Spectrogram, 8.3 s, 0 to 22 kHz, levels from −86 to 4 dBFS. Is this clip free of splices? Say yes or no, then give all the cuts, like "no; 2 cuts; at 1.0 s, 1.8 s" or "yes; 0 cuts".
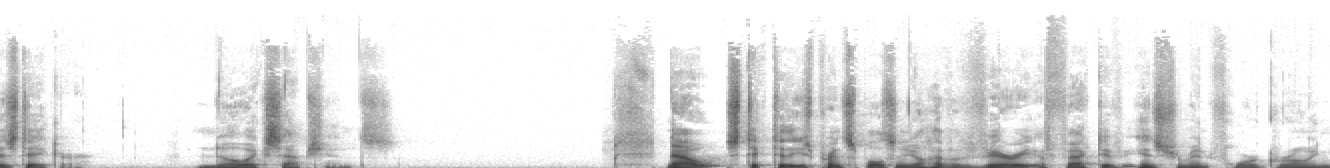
no; 2 cuts; at 1.1 s, 4.5 s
